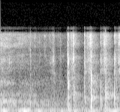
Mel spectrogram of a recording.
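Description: Tarot cards riffled and shuffled by hand, starting with a soft faint rustle and building into a run of crisp, quick snapping flicks, close and quiet, with no voices.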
